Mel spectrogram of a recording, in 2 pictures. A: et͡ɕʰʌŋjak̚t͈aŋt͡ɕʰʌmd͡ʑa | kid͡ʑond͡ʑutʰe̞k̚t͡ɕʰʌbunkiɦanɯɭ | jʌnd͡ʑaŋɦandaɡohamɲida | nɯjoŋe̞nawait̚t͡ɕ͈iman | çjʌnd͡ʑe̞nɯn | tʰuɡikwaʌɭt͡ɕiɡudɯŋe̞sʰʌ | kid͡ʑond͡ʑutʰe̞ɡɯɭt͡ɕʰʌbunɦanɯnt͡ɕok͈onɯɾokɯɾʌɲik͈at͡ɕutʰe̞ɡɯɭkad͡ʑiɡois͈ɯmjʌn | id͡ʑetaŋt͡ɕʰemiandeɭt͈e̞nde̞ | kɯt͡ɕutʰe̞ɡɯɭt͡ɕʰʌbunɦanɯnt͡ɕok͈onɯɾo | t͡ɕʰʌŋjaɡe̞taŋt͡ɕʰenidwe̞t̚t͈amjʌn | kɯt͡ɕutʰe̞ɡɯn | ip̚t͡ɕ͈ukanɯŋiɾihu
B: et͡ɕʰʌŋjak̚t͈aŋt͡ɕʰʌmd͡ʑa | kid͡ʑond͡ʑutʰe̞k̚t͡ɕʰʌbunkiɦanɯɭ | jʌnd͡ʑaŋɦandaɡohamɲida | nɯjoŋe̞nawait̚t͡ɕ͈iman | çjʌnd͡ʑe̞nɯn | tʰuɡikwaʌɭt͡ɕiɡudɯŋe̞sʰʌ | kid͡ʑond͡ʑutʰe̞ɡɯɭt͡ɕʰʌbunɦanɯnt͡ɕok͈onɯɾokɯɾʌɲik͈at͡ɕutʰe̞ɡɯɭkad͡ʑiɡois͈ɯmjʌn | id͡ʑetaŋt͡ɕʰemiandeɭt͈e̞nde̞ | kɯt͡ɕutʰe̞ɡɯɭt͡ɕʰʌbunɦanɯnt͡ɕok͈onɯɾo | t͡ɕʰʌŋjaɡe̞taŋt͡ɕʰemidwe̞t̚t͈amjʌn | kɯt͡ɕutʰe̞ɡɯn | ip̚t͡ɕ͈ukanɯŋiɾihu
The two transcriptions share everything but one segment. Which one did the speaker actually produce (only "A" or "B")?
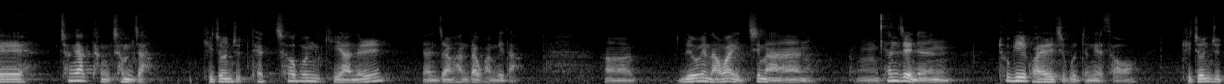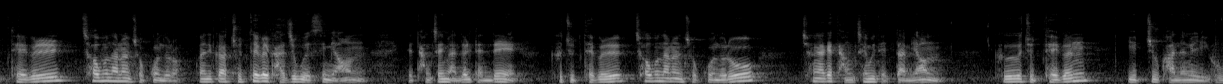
B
